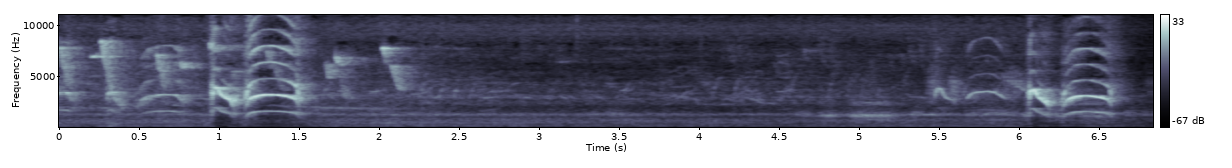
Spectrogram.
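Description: Great Kiskadee giving loud, shrill, arched call notes in two bursts several seconds apart. Other faint bird chatter is heard behind it.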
